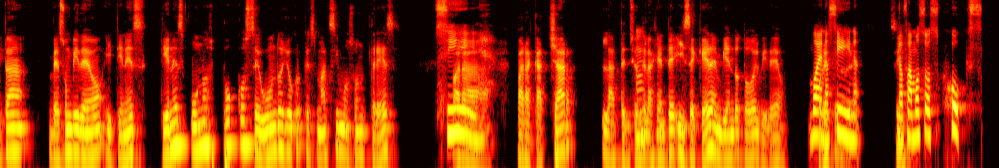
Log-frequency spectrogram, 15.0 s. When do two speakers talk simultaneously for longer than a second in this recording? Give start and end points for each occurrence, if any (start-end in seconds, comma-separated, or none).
none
